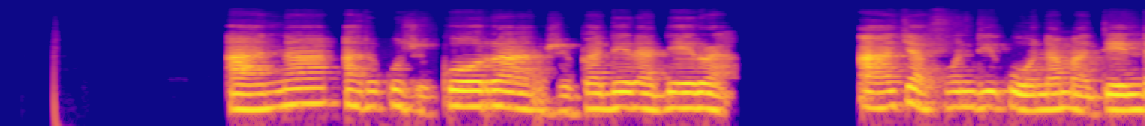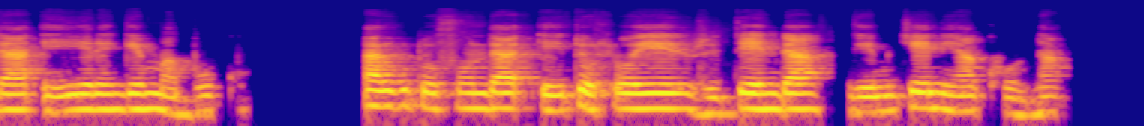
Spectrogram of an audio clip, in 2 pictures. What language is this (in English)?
Ndau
